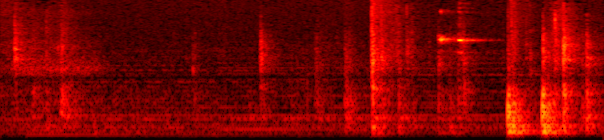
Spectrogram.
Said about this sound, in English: There's two dogs in here, so there's some associated noises. Perhaps I'll close this door off to one of the dogs.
